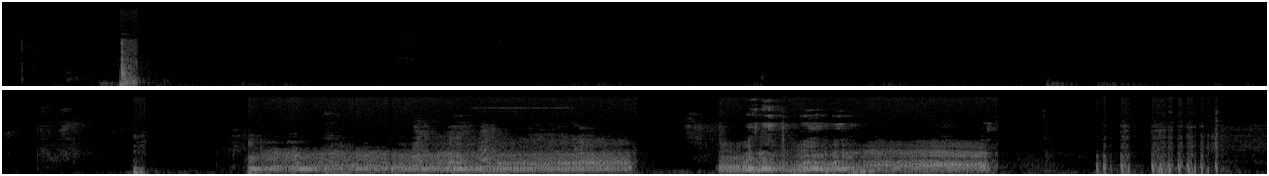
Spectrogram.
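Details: Male kitten on a farm growling to guard his toy, dog-like: two sustained low, rough, rumbling growls of about two and three seconds in the second half, after quiet stretches with a few soft clicks.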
